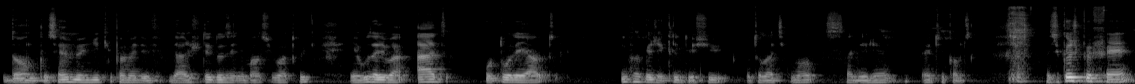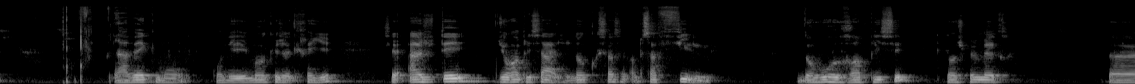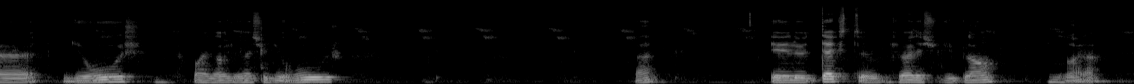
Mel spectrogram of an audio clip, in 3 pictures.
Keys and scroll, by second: 12.0 BackSpace.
